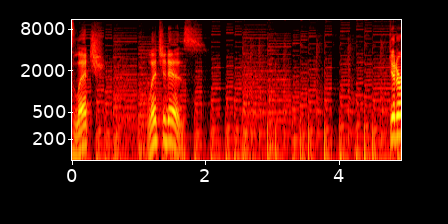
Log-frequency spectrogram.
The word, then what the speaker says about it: Lich: brand I love it rhymes with itch so it's it is Lich Lich it is get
